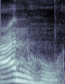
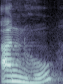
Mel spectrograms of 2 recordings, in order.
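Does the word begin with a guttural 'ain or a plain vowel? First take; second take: guttural; plain vowel. First: The word begins with a guttural 'ain sound. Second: The word begins with a plain vowel. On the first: The speaker calls it right. "আনহু না, এটা হবে আনহু" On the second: The speaker calls it wrong. "আইন কিন্তু অনেকে বলে আনহু"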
